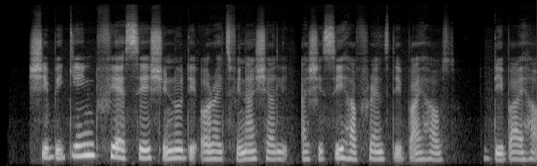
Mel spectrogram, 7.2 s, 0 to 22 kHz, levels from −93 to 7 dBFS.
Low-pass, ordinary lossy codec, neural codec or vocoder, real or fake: 19.8 kHz; none; none; real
